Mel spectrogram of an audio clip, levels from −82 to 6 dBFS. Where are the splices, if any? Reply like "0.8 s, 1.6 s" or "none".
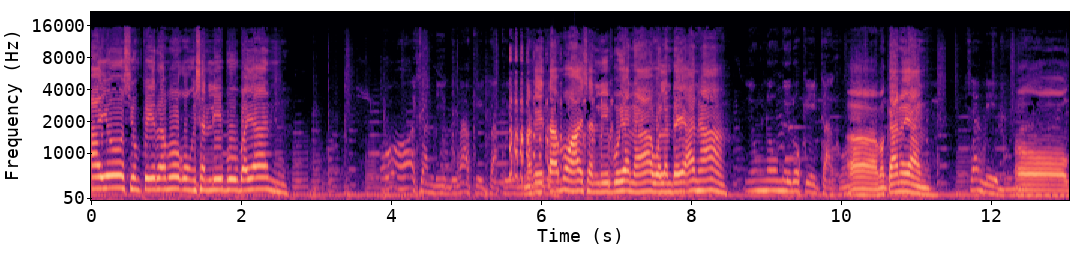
none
